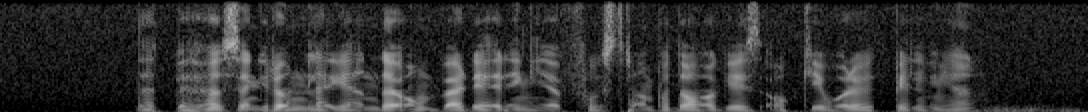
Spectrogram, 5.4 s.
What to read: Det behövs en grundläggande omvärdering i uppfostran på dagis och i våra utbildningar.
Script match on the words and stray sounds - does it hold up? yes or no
yes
